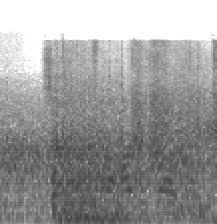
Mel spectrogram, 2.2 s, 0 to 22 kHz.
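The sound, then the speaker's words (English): A sharp gunshot cracks out in Syria over rough, noisy outdoor ambience, followed by a sustained wash of gunfire and commotion, with indistinct voices shouting underneath. “The sound of gunfire today in Syria on what may be one of the bloodiest weekends since the uprising began 7 months ago.”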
